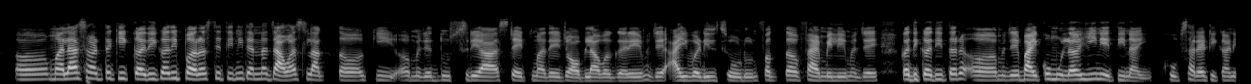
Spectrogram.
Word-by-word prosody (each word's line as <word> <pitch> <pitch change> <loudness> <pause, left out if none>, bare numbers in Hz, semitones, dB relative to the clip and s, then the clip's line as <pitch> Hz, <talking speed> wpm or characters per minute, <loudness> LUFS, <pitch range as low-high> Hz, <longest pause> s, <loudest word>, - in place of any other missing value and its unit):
अ, 230 +1 -1
मला 245 +1 +7
असं 275 +1 +1
वाटतं 270 +1 0
की 275 - +3
कधी-कधी 250 +2 +3
परिस्थितीने 255 +2 +2
त्यांना 255 -1 0
जावंच 215 +4 +4
लागतं, 200 -3 -2
की 210 -2 -8 0.3
म्हणजे 185 -1 -6
दुसऱ्या 200 -1 -1
स्टेटमध्ये 180 -1 -3
जॉबला 170 +1 +1
वगैरे 165 +1 -2
म्हणजे 180 -1 -4
आई-वडील 185 0 0
सोडून 170 -2 -5
फक्त 205 0 -4 0.2
फॅमिली, 180 -3 +1
म्हणजे 180 0 -3 0.3
कधी-कधी 230 0 +2
तर 245 +1 +1
अ, 200 -5 -1
म्हणजे 210 +1 -1
बायको 210 +4 +4
मुलंही 230 +1 +2
नेती 210 -4 0
नाही. 150 -4 -3
खूप 190 -3 -9
साऱ्या 200 -4 0
ठिकाणी 190 -1 -6
205 Hz, 160 wpm, -25 LUFS, 180-240 Hz, 0.3 s, मला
